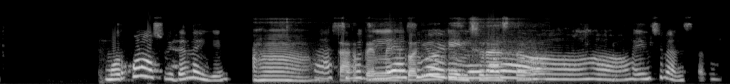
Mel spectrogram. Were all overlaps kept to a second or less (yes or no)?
no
